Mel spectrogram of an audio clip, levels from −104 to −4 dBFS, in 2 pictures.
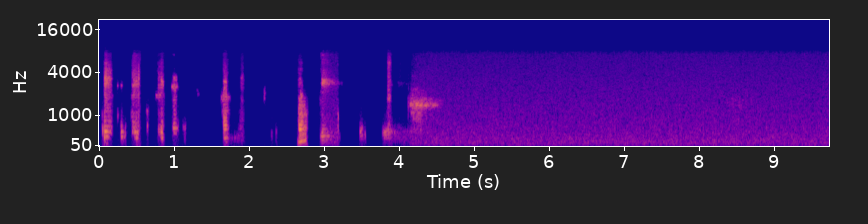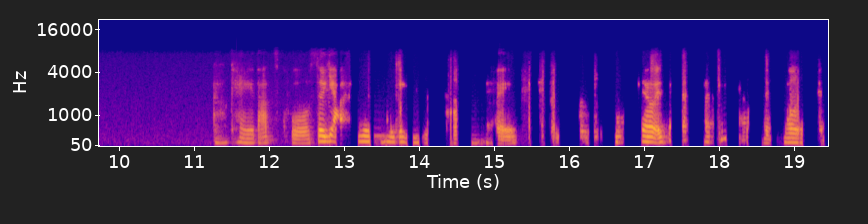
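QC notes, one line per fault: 0.02–4.52 s and 13.06–19.07 s, other side's voice leaking through: a second, fainter voice sits under the talker, roughly 20 dB down at first and roughly 15 dB down later. This is likely loudspeaker playback reaching the microphone that the echo canceller failed to fully subtract.
0.61–2.25 s and 3.21–4.12 s, background gated by the echo canceller: the room sound drops out for about 1 s in the first stretch and about 0.7 s in the second, dipping by about 38 dB and about 37 dB. The canceller clamped the microphone while the far end played.
2.53–2.92 s and 12.82 s to the end, speech suppressed in double talk: the talker's voice dips by roughly 40 dB, for about 0.3 s early on and again in the final stretch. This is likely the canceller mistaking overlapping talk for echo and attenuating both voices together.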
